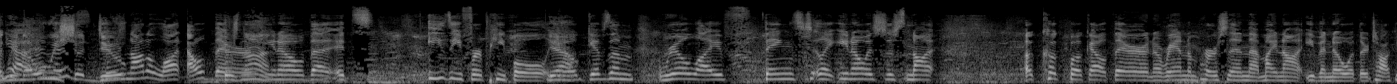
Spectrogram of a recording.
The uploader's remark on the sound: while at the CrossFit Games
